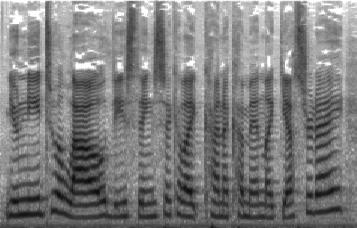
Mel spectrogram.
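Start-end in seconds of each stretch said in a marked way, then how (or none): none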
